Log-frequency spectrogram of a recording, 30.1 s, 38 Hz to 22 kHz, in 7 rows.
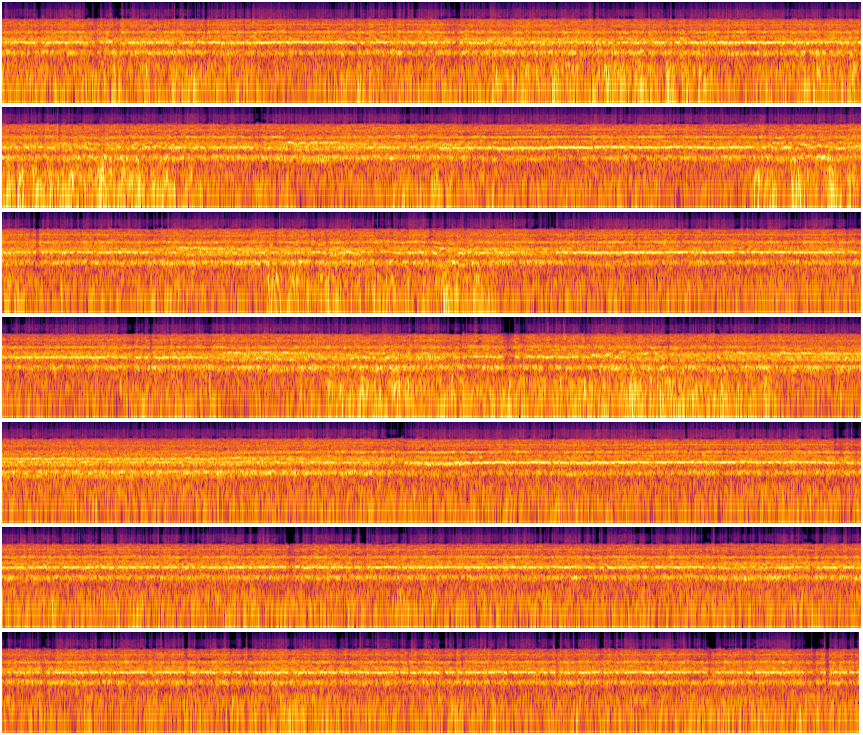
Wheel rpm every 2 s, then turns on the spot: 230, 230, 230, 230, 230, 230, 230, 230, 220, 220, 230, 230, 230, 230, 230.
none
